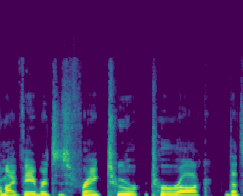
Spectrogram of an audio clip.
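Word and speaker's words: Turek: The science thing for me, one of my favorites is Frank Tur Tur Rock, that's how he pronounces his name, but he talks about how the axis of the Earth is at a very specific thing.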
